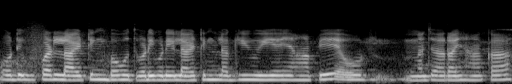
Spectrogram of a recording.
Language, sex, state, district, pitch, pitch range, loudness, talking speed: Hindi, female, Chandigarh, Chandigarh, 210 Hz, 205-220 Hz, -16 LUFS, 185 wpm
